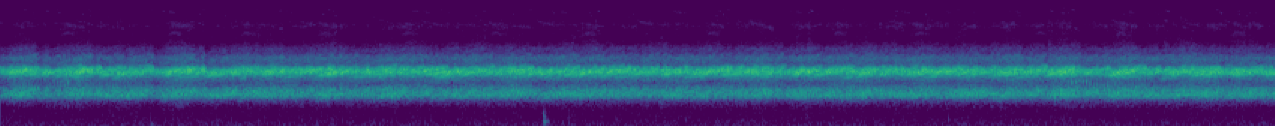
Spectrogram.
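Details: Many frogs singing together in a natural setting, forming a continuous shimmering drone of massed trills, bright and high with a weaker lower band, steady in loudness; one faint low thump near the middle.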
